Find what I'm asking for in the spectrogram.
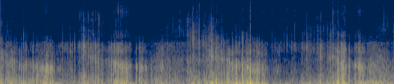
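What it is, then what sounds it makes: Foam microphone windscreen being scratched. Long pink-painted nails scratch and rub two small black foam windscreen covers on a binaural microphone. The soft, porous foam gives a continuous, muffled low rumble of close scratching and brushing with almost no bright content.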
